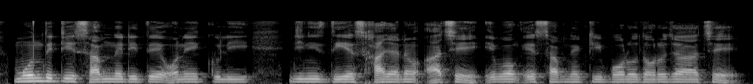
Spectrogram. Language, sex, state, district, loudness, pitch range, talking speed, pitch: Bengali, male, West Bengal, Jalpaiguri, -24 LUFS, 115-125 Hz, 120 wpm, 120 Hz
